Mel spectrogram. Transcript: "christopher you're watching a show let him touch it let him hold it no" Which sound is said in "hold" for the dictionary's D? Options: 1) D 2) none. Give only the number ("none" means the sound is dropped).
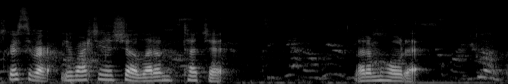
1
